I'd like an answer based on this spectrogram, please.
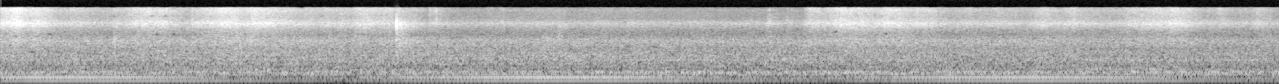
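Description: Steady electric motor hum with a faint hiss above it, holding unchanged with nothing being sewn.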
